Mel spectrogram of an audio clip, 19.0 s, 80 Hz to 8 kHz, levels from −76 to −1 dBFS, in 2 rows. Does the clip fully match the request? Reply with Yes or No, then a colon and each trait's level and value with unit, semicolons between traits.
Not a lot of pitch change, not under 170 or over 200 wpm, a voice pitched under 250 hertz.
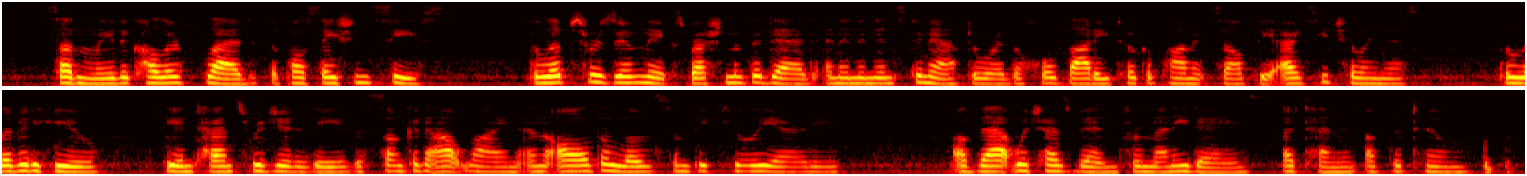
Yes: narrow, 2.1 semitones; average, 175 wpm; medium, 185 Hz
